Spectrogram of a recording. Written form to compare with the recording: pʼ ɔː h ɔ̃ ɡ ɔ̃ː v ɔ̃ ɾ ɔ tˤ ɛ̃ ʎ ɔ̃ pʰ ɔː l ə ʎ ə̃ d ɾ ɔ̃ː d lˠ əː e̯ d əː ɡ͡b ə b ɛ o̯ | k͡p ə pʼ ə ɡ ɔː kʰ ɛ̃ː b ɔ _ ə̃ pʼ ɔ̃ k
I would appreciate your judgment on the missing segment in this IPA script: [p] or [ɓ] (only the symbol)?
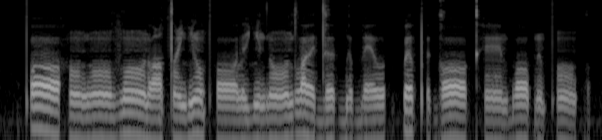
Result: ɓ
